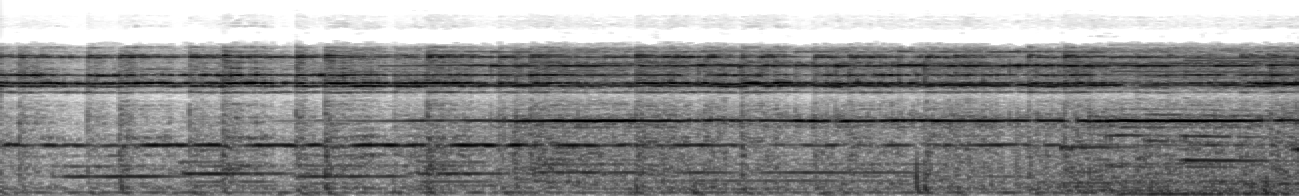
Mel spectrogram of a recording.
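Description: Bells ringing all at once in a loud, continuous clangour that starts suddenly. An orchestral score moves underneath.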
